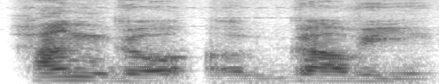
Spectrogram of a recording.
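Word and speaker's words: 한가위: तो समथिंग उसी टाइप का एक कल्चर है जिसको बोलते हैं चुसियोक, है ना, या हांगावी, है ना, हांगवी, हांगावी या हांगवी, आप ऐसे प्रोनाउंसिएशन कर सकते हो।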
